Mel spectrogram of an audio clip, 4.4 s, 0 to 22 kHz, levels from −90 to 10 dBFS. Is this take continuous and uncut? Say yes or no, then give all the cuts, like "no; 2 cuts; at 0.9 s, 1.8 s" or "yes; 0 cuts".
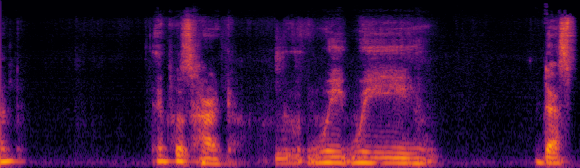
no; 1 cut; at 1.0 s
